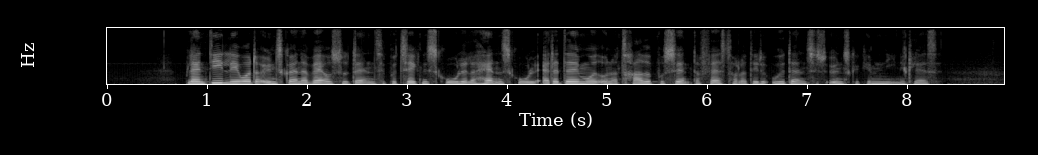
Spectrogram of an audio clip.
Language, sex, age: Danish, female, 18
